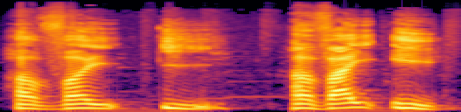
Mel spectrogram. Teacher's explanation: And then there's an okina, which is like what you would call a glottal stop. So it's a stop in between two I's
